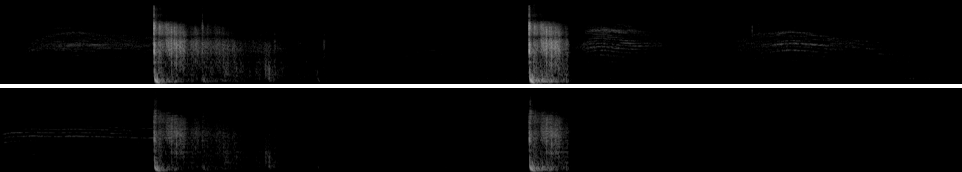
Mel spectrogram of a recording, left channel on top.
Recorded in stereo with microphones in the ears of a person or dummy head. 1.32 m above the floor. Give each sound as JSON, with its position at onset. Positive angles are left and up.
{"t": 1.5, "sound": "a gunshot", "side_deg": 70, "distance_m": 0.6}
